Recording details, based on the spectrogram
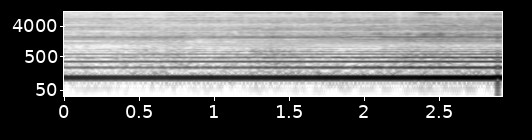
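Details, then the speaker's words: Steady low electrical hum of a dental model vibrator on its lowest setting while dental stone is poured into an impression, starting at the back and letting it flow. "turn on your little machine and you don't want it real high do you want a low vibration the lowest one you have"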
